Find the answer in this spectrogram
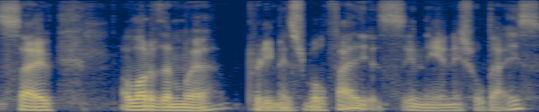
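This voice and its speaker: A man speaks with an Australian accent. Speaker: lawn care business owner and podcast host. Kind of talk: podcast interview.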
